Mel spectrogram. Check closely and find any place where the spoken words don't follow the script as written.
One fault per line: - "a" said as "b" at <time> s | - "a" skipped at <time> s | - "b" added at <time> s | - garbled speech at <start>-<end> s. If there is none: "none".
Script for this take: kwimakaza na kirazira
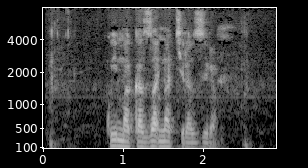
none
